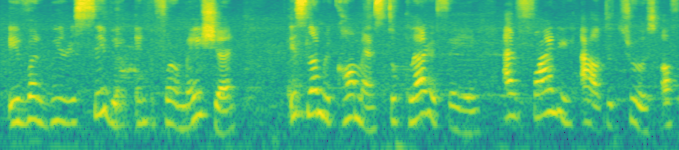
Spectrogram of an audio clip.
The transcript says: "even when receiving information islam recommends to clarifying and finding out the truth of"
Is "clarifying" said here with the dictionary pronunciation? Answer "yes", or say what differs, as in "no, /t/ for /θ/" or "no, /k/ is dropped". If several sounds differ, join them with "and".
yes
